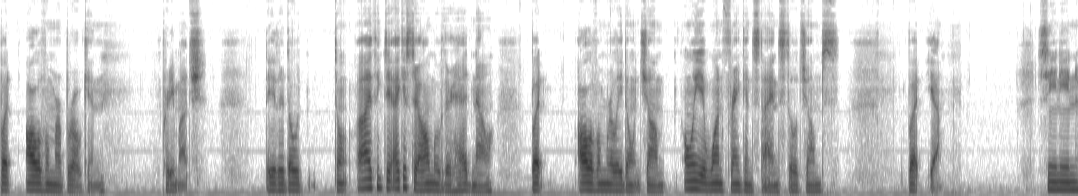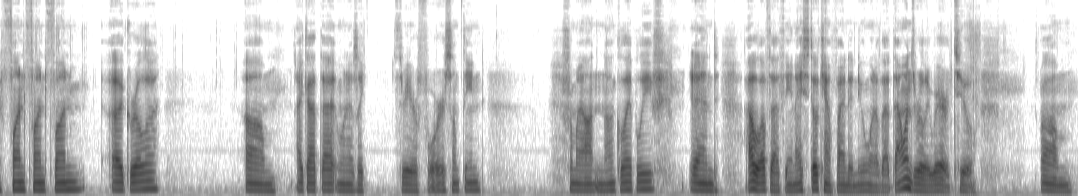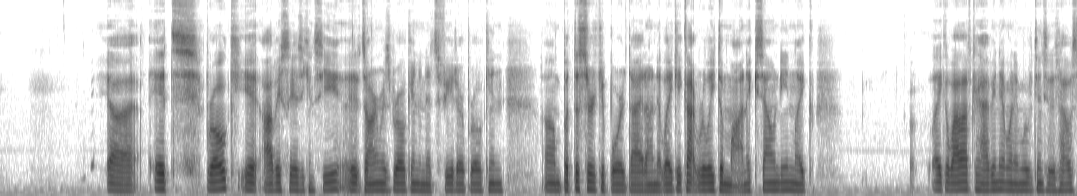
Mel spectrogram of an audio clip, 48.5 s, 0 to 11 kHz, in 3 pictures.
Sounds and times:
Speech: 0.0s - 1.7s, 2.4s - 3.1s, 4.0s - 7.4s, 8.0s - 12.6s, 13.6s - 14.2s, 15.6s - 18.6s, 19.8s - 23.4s, 24.6s - 30.9s, 31.8s - 32.3s, 33.7s - 44.6s, 46.0s - 48.4s.

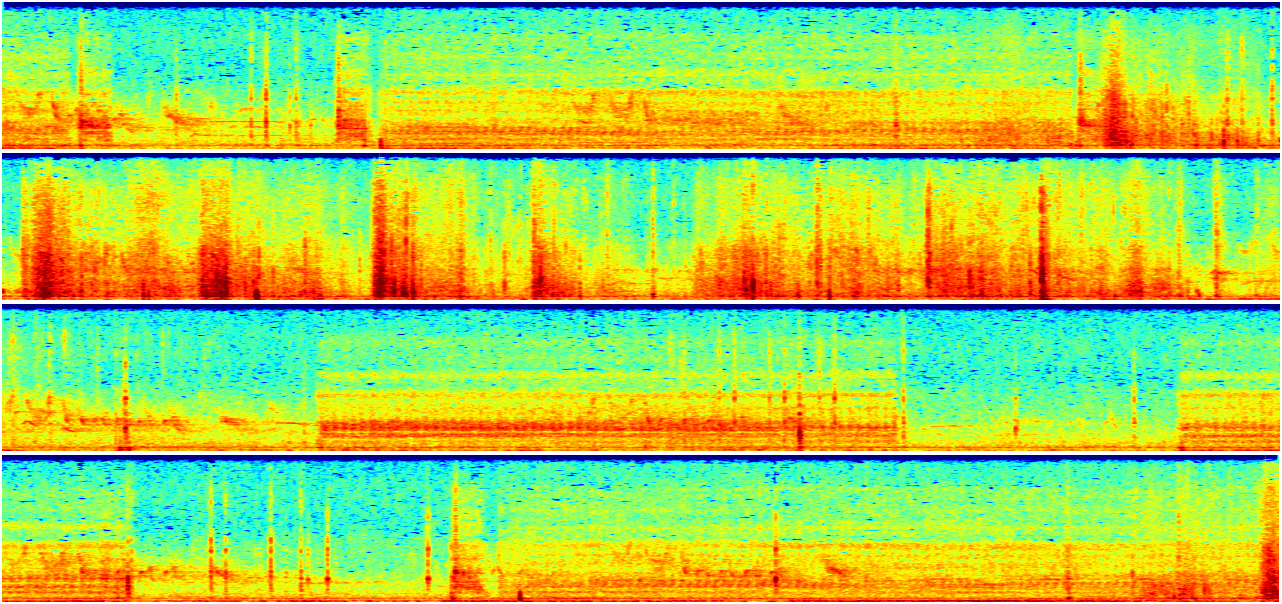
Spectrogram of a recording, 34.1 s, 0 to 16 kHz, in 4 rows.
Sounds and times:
Outside, rural or natural: 0.0s - 34.0s.

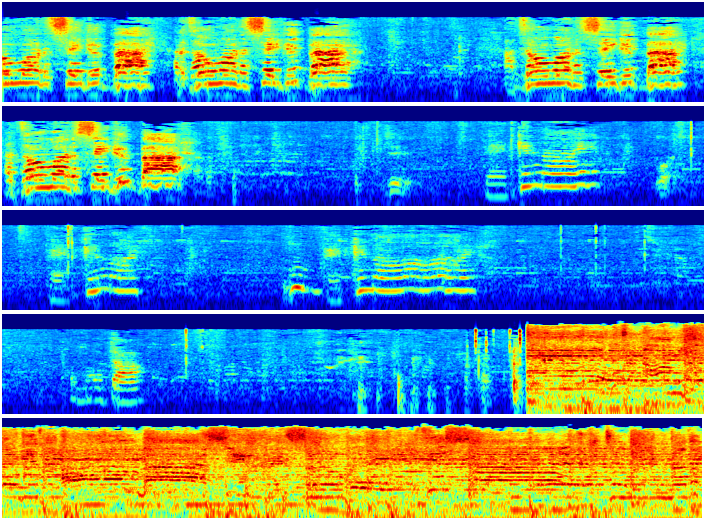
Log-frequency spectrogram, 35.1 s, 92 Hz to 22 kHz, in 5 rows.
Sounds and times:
Male singing: 0.0s - 3.6s, 5.0s - 9.0s, 11.8s - 13.2s, 14.5s - 15.5s, 16.9s - 18.8s, 26.3s - 35.0s
Choir: 0.0s - 3.7s, 5.0s - 9.1s, 26.3s - 35.0s.

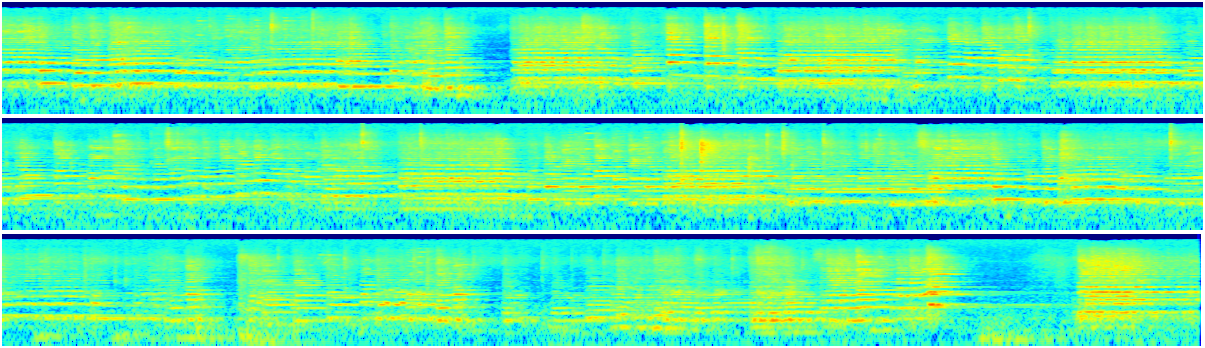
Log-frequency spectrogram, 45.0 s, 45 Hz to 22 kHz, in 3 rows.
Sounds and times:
Acoustic guitar: 0.0s - 45.0s.

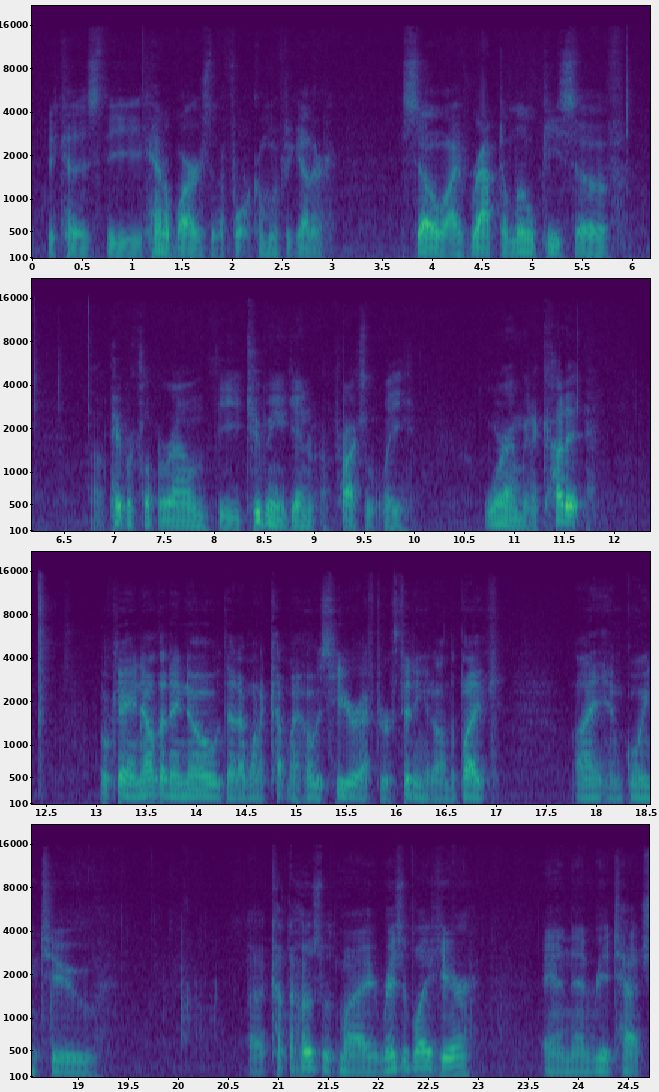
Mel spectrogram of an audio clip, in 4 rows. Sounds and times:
Inside, small room: 0.0s - 24.7s
Speech: 0.2s - 3.1s, 3.7s - 6.0s, 6.8s - 10.0s, 10.7s - 11.9s, 13.0s - 17.1s, 17.8s - 19.4s, 20.7s - 23.0s, 23.6s - 24.7s.

